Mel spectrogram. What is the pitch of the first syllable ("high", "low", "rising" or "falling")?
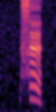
falling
